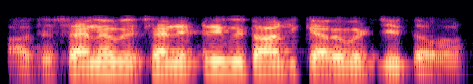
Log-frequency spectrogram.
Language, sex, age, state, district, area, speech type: Sindhi, male, 30-45, Uttar Pradesh, Lucknow, rural, conversation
